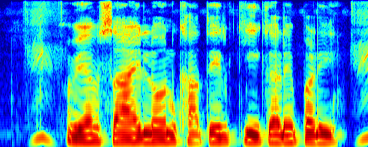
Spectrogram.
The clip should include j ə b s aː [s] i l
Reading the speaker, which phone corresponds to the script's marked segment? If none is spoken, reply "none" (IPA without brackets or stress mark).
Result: none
